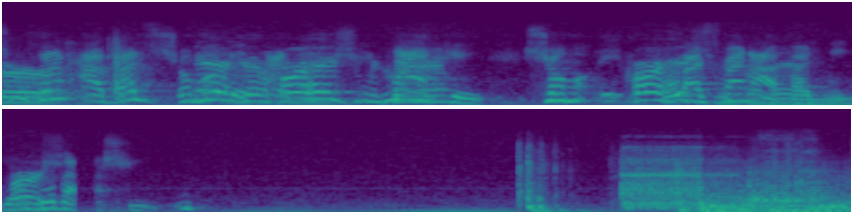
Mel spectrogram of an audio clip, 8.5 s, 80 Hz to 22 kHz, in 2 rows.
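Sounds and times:
speech: 0.0 - 5.3
telephone ringing: 7.3 - 8.4.

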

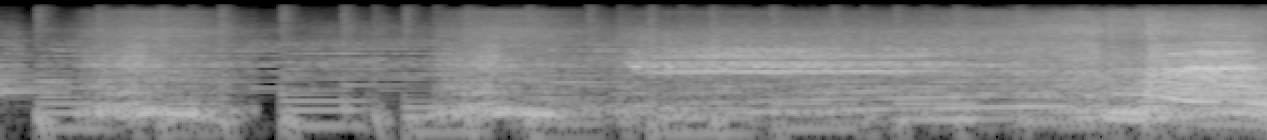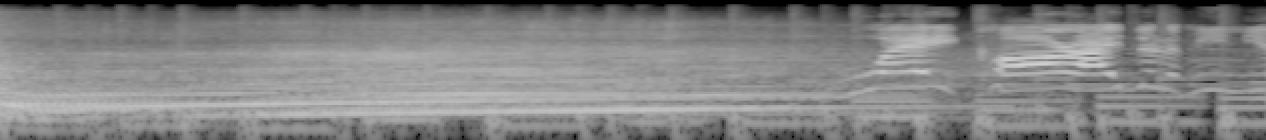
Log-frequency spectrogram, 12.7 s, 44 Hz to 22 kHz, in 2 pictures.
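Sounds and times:
car engine revving with rising and falling pitch: 0.2 - 12.3
loud car tire skids and squeals: 2.2 - 11.7.

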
